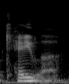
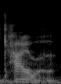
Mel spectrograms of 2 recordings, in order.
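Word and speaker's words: Kala: i think that neutrino kayla kyla kyla is how you say it and um michelangelo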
